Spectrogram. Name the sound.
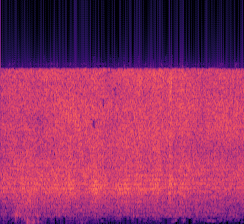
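steak meat sizzling on a griddle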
